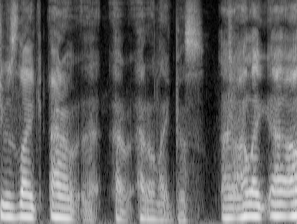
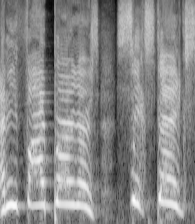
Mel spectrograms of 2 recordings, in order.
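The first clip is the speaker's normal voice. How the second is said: put-on very high, drawn-out barked yelling; 12 semitones higher, 3 dB louder than usual. Retelling how the game chef called orders: Gordon Ramsay yelling orders. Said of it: "he would yell 'em out".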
